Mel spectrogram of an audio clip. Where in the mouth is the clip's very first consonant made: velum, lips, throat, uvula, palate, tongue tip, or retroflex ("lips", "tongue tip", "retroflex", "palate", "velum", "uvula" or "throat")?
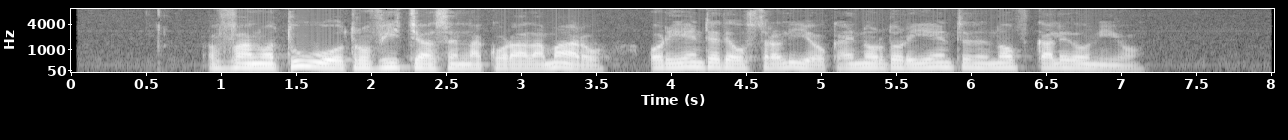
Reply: lips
